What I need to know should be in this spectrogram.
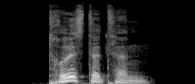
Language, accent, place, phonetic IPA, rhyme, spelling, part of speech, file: German, Germany, Berlin, [ˈtʁøːstətn̩], -øːstətn̩, trösteten, verb, De-trösteten.ogg
- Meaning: inflection of trösten: 1. first/third-person plural preterite 2. first/third-person plural subjunctive II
